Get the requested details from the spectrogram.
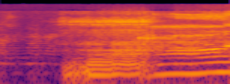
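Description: A man with sleep apnea snores heavily in his sleep: a brief near-silent pause as his breathing stops, then a loud, rasping snore with a buzzing tone that swells and holds to the end.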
